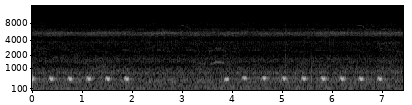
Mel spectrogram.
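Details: Greater coucal calling far from the camera, giving deep, hollow hoots, a run of five and then nine, about three per second, over a steady high insect-like hiss.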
